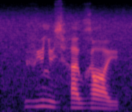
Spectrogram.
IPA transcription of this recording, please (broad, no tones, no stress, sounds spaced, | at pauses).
v y l y z h a u̯ ɣ ɑ y̯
